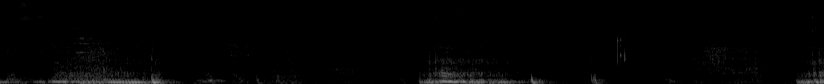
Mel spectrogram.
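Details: A father snoring at night during sleep, keeping the family awake: loud, deep rumbling snores in slow, irregular cycles of about 17 a minute, with quieter stretches between.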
